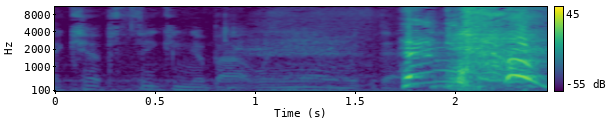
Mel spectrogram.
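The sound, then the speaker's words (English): A single loud sneeze erupts abruptly after some quiet speech, with a sharp intake followed by an explosive burst that stands out clearly above the soft talking before it. “Excuse me. Bless you.”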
